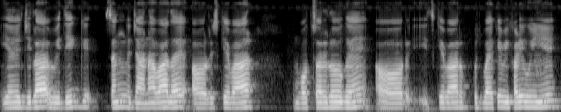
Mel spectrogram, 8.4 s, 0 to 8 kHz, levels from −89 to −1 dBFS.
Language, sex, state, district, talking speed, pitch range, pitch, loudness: Hindi, male, Bihar, Gaya, 155 wpm, 135-150 Hz, 140 Hz, -19 LUFS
